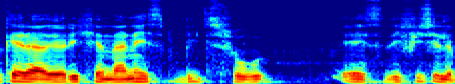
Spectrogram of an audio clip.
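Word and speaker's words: Vitsœ: era de origen danés bitsu es difícil de pronunciar se escribe v y tsv parece que se pronuncia bitsun que estaba asociado con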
